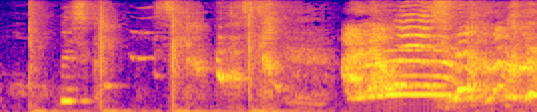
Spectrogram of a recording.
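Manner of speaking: breathy, laughing build to a high cry; giddy rising excitement; excited anticipation. Retold or imitated. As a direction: hype yourself up as it's coming. Retelling rewatch excitement.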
